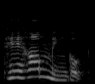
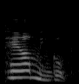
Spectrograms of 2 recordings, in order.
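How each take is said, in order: No difference in how they are said.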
